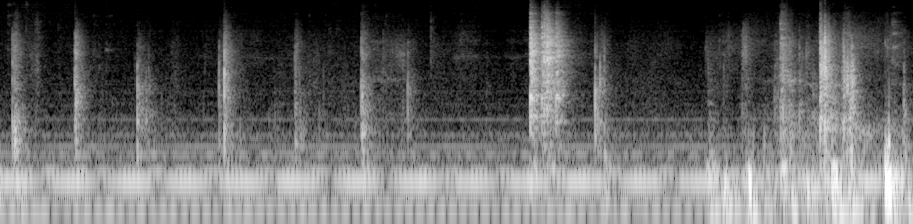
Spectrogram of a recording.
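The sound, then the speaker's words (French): Evenly spaced footsteps or knocks, then a brief scrape and a cluster of wooden thuds and clatter as a police commissioner settles into a chair at his desk in a tiny office with a table, typewriter and chairs, over a steady low hum. “L'homme va s'asseoir à son bureau.”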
